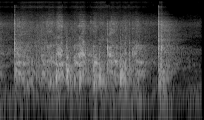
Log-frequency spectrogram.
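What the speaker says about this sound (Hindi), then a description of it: "सारे मसालों को भी हमें मिक्स करते हुए पका लेना है" A spoon scrapes and stirs through thick chole gravy with spices, a close series of rough rubbing strokes with sharp knocks against the pot at the start and near the end.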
